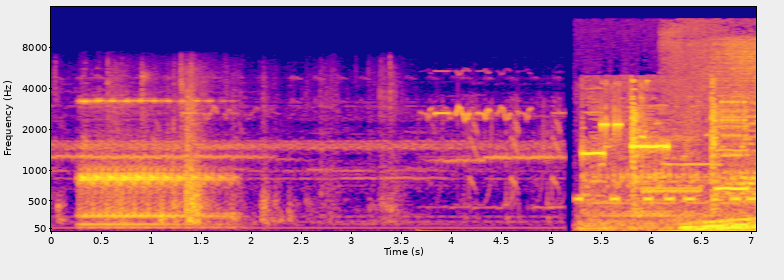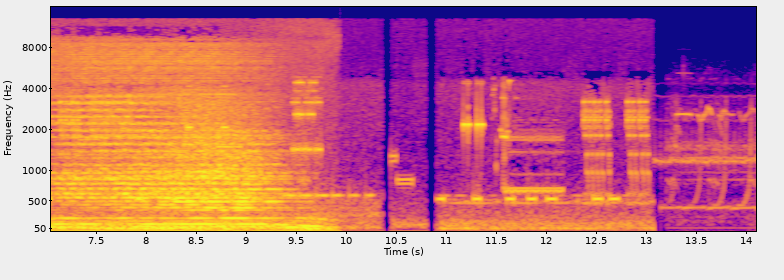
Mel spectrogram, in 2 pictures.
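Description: Star Trek original-series transporter sound effect, about five seconds long from about five seconds in: a high shimmering chime over a deep hum. Electronic bridge beeps and chirps sound before and after it.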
